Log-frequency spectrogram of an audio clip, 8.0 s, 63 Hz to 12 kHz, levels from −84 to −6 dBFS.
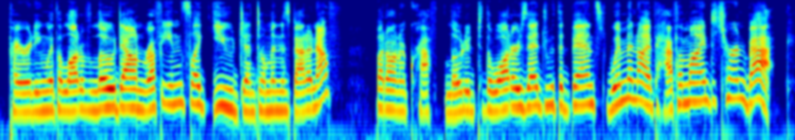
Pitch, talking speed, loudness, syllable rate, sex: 220 Hz, 240 wpm, -20 LUFS, 6.4 syllables/s, female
